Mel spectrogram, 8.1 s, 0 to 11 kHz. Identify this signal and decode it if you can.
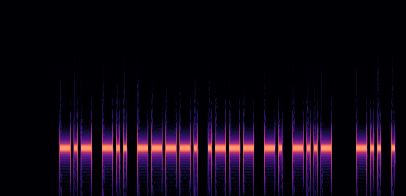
Morse code, heard as a keyed tone, about 17 wpm, 700 Hz. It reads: KD9JNX DE
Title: USA Callsign DE Callsign 17wpm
